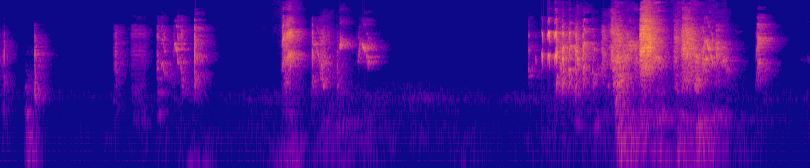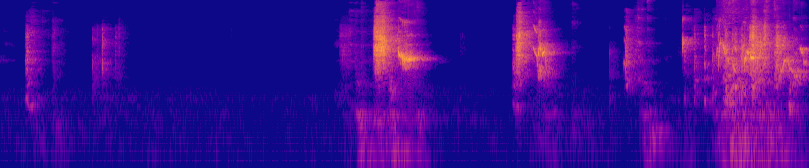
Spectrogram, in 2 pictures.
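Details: Pet budgerigars chattering indoors, played to encourage a pet parrot to eat and sing: bursts of scratchy, buzzy warbling and short chirps separated by pauses of silence.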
